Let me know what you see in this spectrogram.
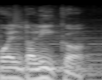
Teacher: otro de los casos donde hay variaciones de fonemas es en la r en algunos países lo realizan como l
